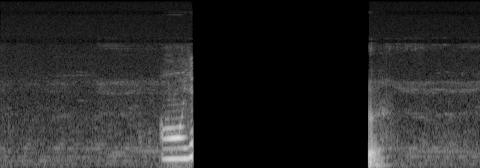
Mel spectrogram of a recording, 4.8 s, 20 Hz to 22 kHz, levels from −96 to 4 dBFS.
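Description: An audio dropout to silence runs from 1.93 s to 3.69 s in this speech clip, so about 1.76 s of the recording is replaced by silence. The speech cuts off mid-flow and then resumes abruptly, and during the gap even the room tone vanishes, which points to the input signal itself being lost rather than the talker pausing. The likely cause is a disconnected device, a broken link or an accidental mute while the recorder kept writing silence, so whatever was said in that stretch is unrecoverable.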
